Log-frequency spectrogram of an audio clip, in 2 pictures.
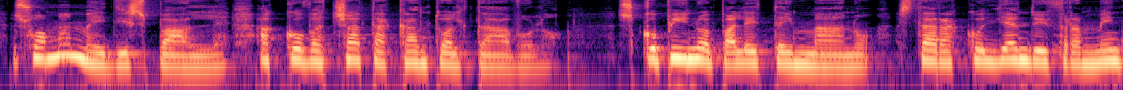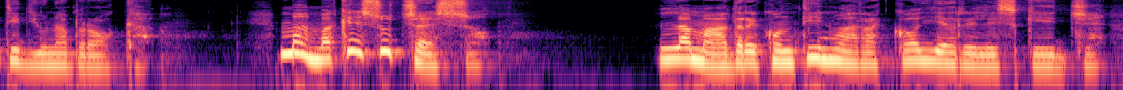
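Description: A woman narrating a suspenseful audiobook in a measured, dramatic storytelling manner. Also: mid-range voice.

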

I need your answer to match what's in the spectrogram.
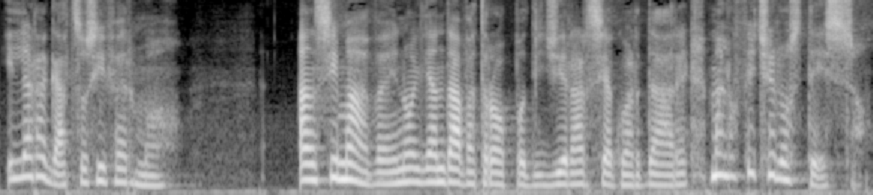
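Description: A woman narrating an audiobook with expressive, suspenseful storytelling. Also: fairly low pitch, a little fast. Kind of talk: audiobook reading.

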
